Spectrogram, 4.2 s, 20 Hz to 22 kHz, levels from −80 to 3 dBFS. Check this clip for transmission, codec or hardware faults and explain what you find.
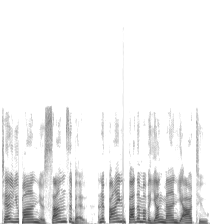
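Two short gaps interrupt this speech clip, most likely from Bluetooth dropout. The wireless link probably failed to deliver audio packets to the headphones in time, so playback fell silent until usable data returned. The first hole runs from 0.36 to 0.44 s, losing about 70 ms, a length that fits roughly three missing packets. The second, from 2.44 to 2.46 s, loses about 23 ms, consistent with a single packet. Each resumes mid-stream, as though the sound had carried on unheard.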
